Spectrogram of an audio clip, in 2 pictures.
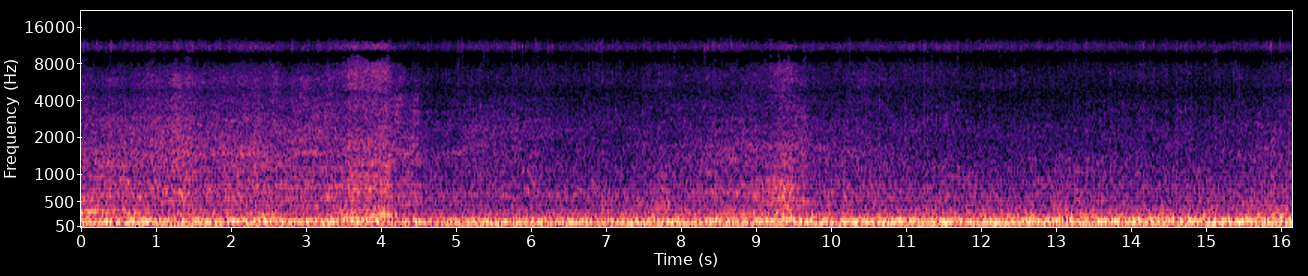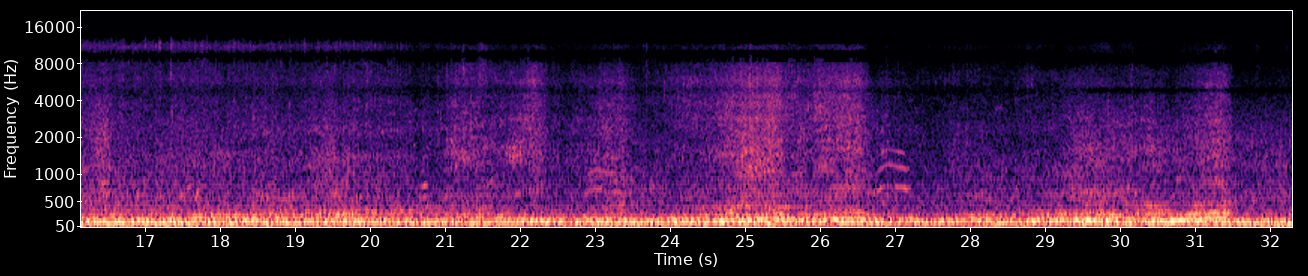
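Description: A field of dirt-track modified race cars running around the track: a steady, loud massed engine drone with cars swelling past, and engines rising in pitch as they accelerate about four seconds in and again near the end.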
